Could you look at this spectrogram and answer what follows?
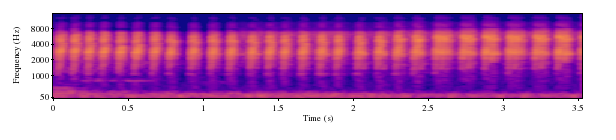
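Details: Ngebren trill of a grey-cheeked bulbul for training songbirds: coarse rasping pulses repeated about five to six times a second in an unbroken run, with low background rumble.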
